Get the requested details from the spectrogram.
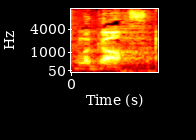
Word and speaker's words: McGough: So my name's Lee, as it says there, L-E-I-G-H. Thanks, Mum and Dad, for giving me a girly name. And then it's McGough, M-C-G-O-U-G-H.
